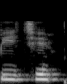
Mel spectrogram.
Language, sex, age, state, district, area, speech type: Hindi, female, 18-30, Uttar Pradesh, Azamgarh, urban, read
